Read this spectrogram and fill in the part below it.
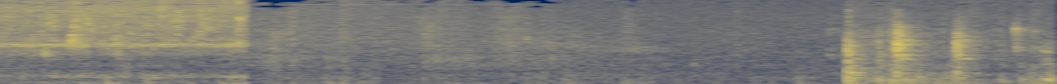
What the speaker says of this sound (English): so I'm gonna quickly wash my hands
